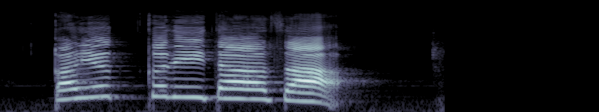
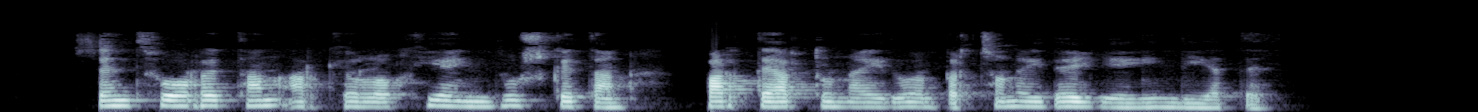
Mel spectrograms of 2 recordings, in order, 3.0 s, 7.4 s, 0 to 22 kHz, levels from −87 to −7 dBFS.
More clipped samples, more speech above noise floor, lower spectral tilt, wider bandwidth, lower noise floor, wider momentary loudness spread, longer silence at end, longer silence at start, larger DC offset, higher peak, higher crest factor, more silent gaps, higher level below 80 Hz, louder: neither; second, 59 dB vs over 69 dB; second, 0 dB/octave vs -7.5 dB/octave; first, 14.5 kHz vs 7.8 kHz; second, -83 dBFS vs under -90 dBFS; about the same, 9 LU vs 7 LU; first, 1.3 s vs 1.05 s; second, 0.25 s vs 0.5 s; neither; second, -6 dBFS vs 0 dBFS; about the same, 20 dB vs 22 dB; neither; second, -76 dBFS vs -58 dBFS; about the same, -24 LUFS vs -22 LUFS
